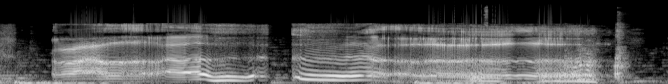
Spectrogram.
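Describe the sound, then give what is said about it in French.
Two long, loud, deep gravelly groans from a creature deep in a cavern follow each other after a brief pause. Their pitch wavers and slides as they echo from far back in the cave. “Euh, groaning, une espèce de, gémissement euh, grave et rocailleux euh, d'une créature au fond.”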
